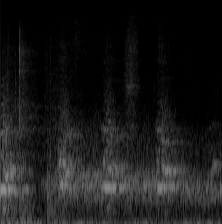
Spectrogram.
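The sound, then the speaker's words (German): A dog barks in short, yappy bursts, about four of them spaced at a steady rhythm, fairly faint over a continuous low background hum. “Und nimm den verfluchten Köter mit.”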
